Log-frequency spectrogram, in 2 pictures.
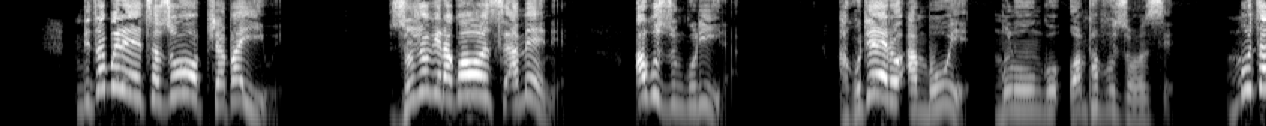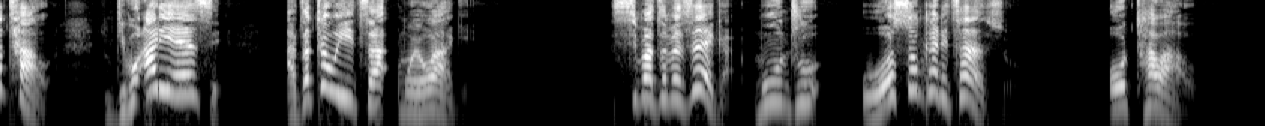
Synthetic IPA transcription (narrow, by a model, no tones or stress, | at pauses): ndid͡zaɓwɛɾɛt͡sʰazɔːpʰjapaiːwɛ̰ | zɔt͡ʃɔkɛɾak̬waɔnsɛamɛnɛ̰ | akuzuŋɡuliːɾa̰ | akut̬ɛɾɔʔambujɛ | muluŋɡuwampʰaɱvuzɔːnsɛ̰ | mud͡zatʰawa̰ | ndipɔʔalijɛnsɛ | ad͡zatʰawit͡samɔjɔwaːkɛ | sipad͡zapɛzɛka̰ | muntʰu | wɔsɔŋkʰanit͡sʰansɔ̥ | ɔtʰawa̰ːwɔ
